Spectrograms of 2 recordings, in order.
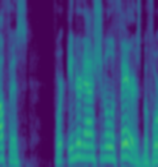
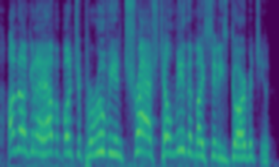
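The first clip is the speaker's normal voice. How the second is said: exasperated, furious, frustrated outburst, shrill, very high; 11 semitones higher, 4 dB louder than usual. Acting out the mayor losing his mind: imitating a frustrated outburst. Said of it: "the mayor loses his mind and he says shit he's not supposed to because he's too frustrated".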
